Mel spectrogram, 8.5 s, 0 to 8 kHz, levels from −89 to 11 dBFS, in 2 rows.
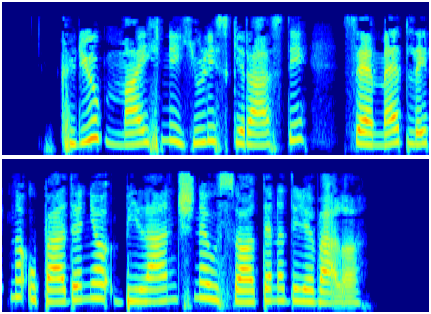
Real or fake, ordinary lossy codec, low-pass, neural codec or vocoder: real; MP3, 24 kbps; 7.2 kHz; none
